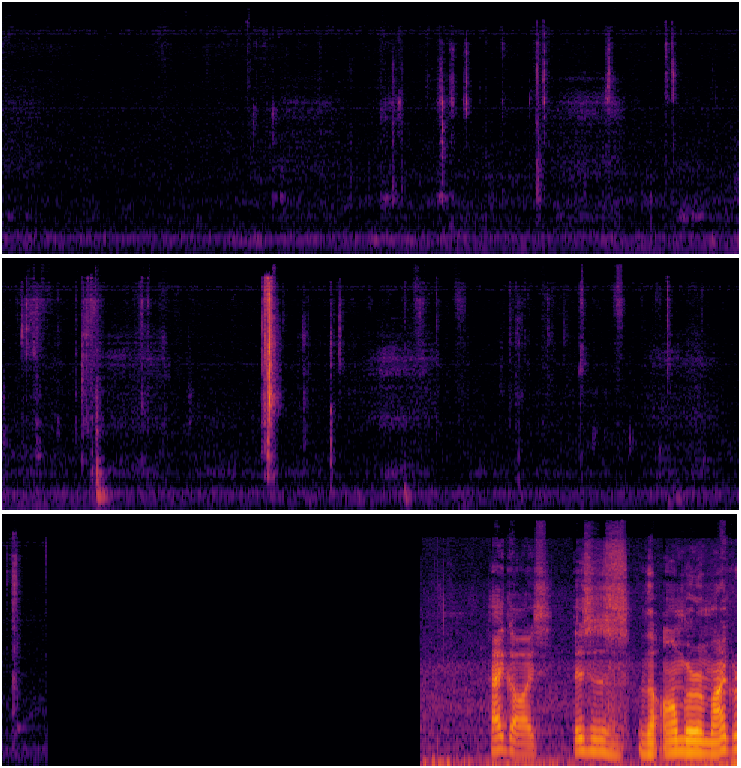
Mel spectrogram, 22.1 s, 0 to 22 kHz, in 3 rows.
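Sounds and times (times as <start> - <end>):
plastic and metal handling clicks: 10.0 - 10.8.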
